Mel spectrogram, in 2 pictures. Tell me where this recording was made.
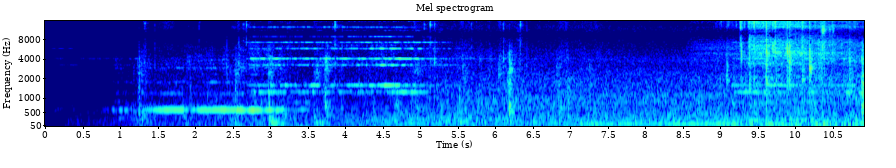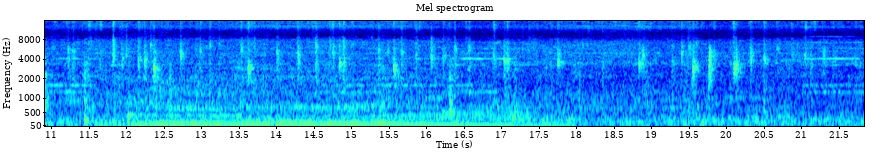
kitchen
